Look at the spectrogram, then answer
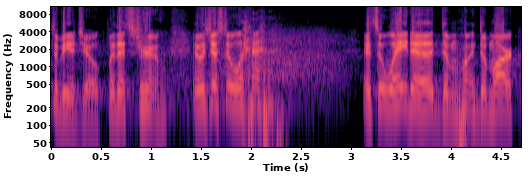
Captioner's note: laughter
